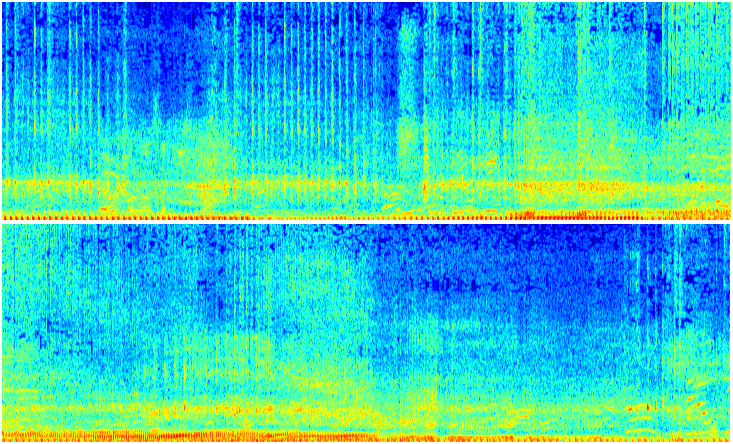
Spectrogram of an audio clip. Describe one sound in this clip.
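Enduro dirt bike engines idle outdoors.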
